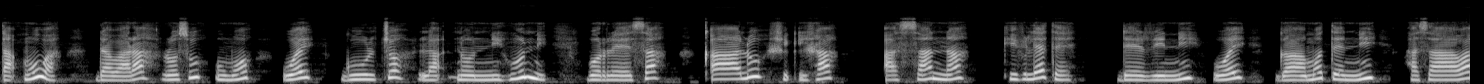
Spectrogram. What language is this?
Sidamo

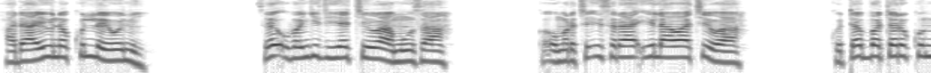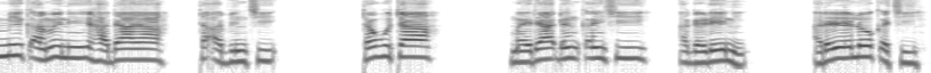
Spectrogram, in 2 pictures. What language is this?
Hausa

